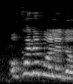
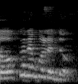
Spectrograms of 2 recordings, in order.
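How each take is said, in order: First: Put-on ओखने बोले दो said higher in a sing-song baby tone; baby talk. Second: Said in the usual way. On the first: Shown as a demonstration. Mother repeating her baby's words, in a higher baby-talk tone.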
